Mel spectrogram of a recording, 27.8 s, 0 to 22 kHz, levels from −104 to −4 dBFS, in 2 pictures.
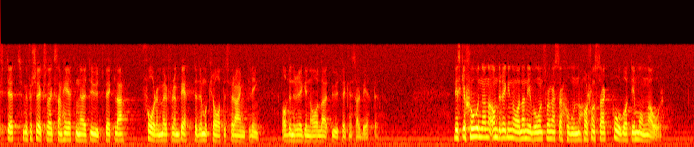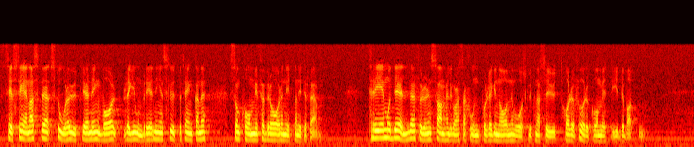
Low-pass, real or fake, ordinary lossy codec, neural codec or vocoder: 7.2 kHz; real; none; none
